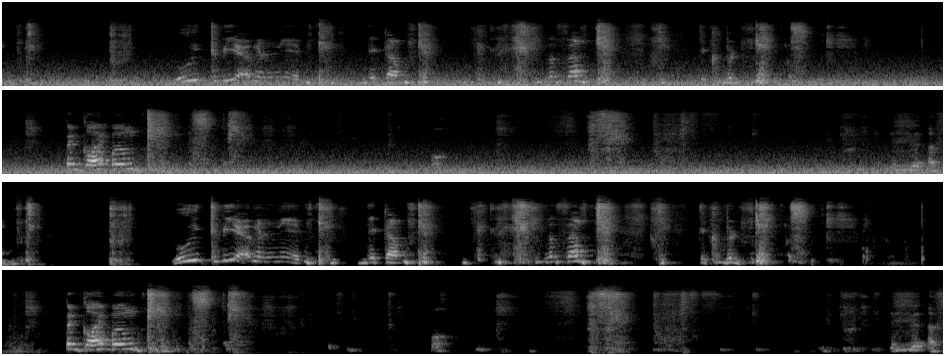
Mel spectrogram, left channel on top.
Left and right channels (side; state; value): left; noise; rumble, 2 dB below the sound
